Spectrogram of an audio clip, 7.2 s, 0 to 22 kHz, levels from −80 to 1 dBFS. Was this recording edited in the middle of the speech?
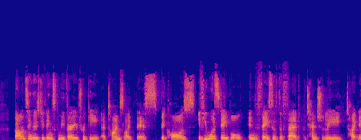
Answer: yes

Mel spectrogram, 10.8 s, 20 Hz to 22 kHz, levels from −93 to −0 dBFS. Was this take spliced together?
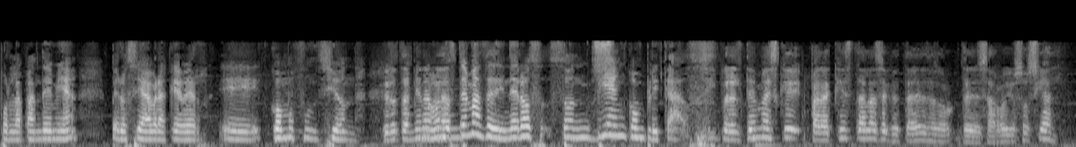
no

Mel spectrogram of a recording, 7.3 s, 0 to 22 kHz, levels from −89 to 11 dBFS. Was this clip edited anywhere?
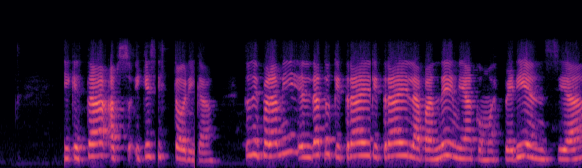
yes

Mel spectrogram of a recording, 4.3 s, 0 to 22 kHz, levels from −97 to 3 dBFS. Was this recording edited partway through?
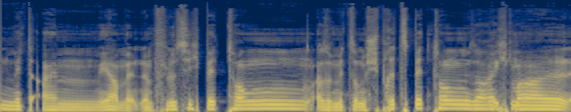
no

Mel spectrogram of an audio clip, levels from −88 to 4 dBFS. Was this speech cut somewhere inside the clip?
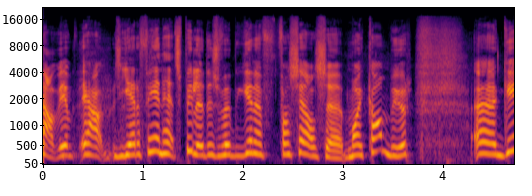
yes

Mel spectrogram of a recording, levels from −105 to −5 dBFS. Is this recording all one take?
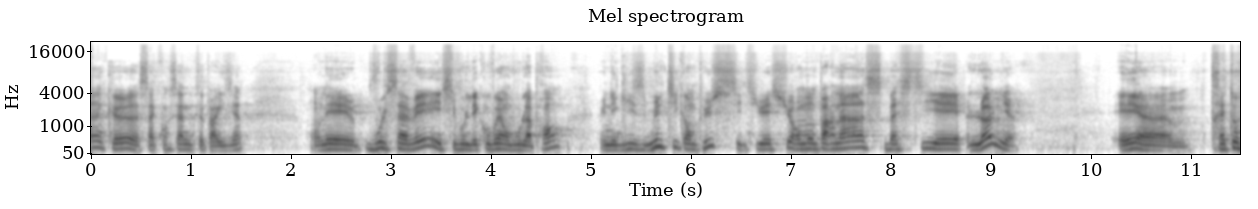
no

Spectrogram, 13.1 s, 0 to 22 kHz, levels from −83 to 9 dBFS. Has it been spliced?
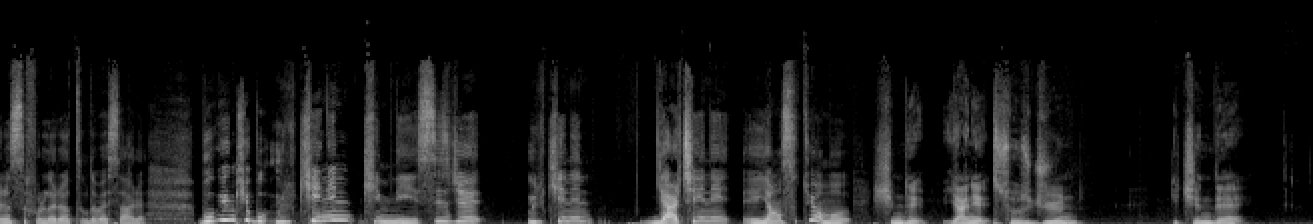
yes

